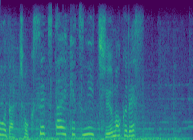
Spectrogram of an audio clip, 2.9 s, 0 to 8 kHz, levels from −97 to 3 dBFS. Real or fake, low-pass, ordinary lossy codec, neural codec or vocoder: real; 7.2 kHz; Opus, 24 kbps; none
